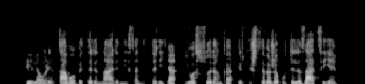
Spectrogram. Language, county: Lithuanian, Marijampolė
